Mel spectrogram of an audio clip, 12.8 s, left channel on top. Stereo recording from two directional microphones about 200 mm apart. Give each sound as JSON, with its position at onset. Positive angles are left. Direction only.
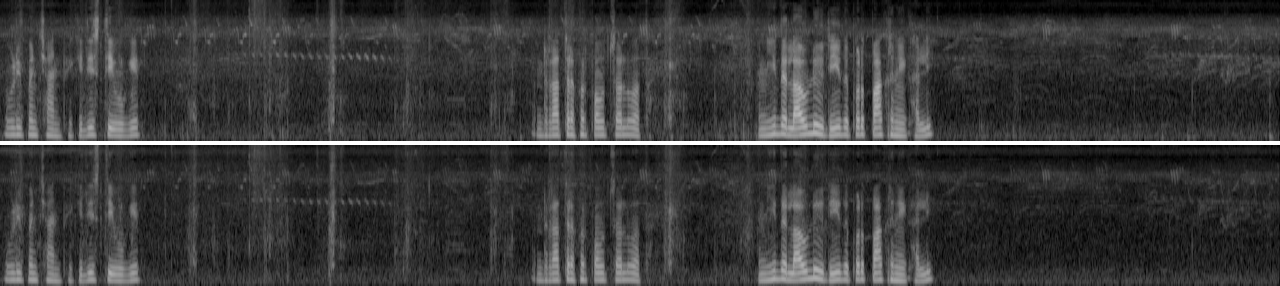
{"t": 0.1, "sound": "speech", "side_deg": -15}
{"t": 5.4, "sound": "speech", "side_deg": -10}
{"t": 7.6, "sound": "speech", "side_deg": -10}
